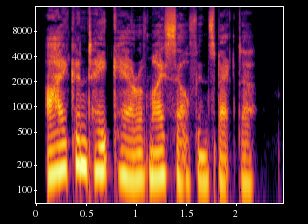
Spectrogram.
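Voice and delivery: ordinary delivery, nothing marked

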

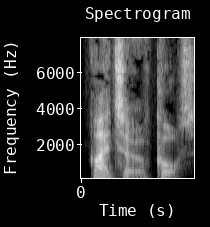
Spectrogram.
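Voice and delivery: ordinary delivery

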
